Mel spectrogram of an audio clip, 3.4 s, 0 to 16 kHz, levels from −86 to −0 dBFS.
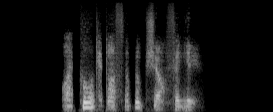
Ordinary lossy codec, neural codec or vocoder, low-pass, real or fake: none; codec, 44.1 kHz, 0.9 kbps, DAC; 14.4 kHz; fake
